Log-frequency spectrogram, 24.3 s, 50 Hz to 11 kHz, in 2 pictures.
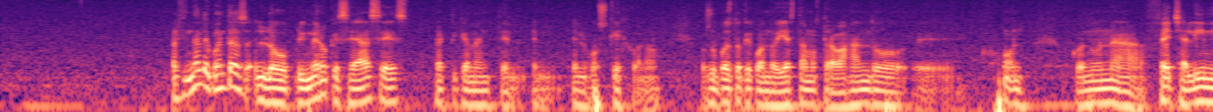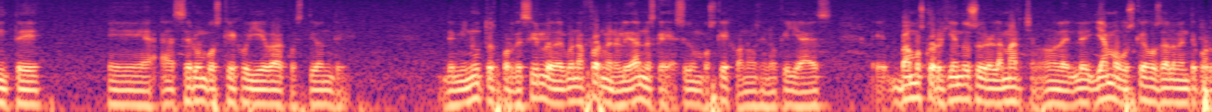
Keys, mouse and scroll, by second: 0.1-1.6 drag, 2.8-5.5 drag, 7.7 click, 8.3-10.3 drag, 11.7-13.8 drag, 15.1-16.4 drag, 17.4-18.6 drag, 19.2 click, 20.8-22.8 drag, 23.5-24.2 drag.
